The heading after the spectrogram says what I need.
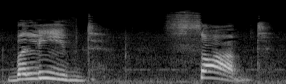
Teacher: Well, the last sound of believe is a V, and the last sound of sob is a B. When I apply the ed ending to the V and B sounds, I will pronounce them like the phonetic symbol d.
